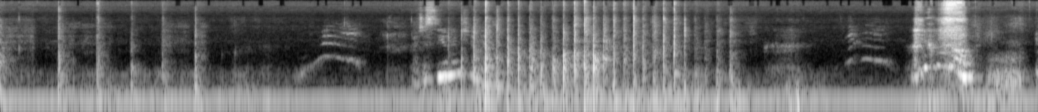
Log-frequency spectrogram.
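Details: A pet cat getting a massage gives two short, arching meows, one early and one near the end, between bursts of rapid tapping and clicking, with a human voice in the background.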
